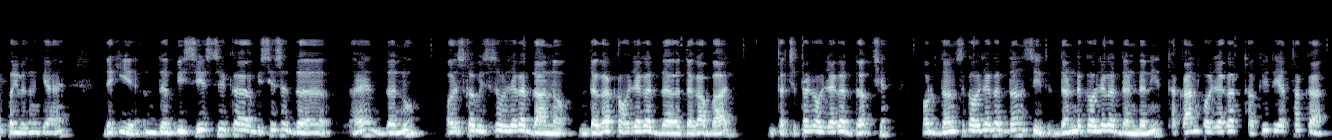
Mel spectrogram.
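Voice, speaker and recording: A male teacher giving an exam-prep lesson, reciting word pairs in quick lists and correcting his own slips. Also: medium pitch, darkish tone. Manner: rapid list recitation with self-corrections. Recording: slightly dull lo-fi audio.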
